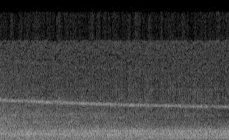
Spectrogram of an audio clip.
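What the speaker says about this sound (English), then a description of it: "a plane just went roaring by" An airplane passes overhead with a loud, steady broadband roar that fills the whole stretch without easing off, and no voices are heard.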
